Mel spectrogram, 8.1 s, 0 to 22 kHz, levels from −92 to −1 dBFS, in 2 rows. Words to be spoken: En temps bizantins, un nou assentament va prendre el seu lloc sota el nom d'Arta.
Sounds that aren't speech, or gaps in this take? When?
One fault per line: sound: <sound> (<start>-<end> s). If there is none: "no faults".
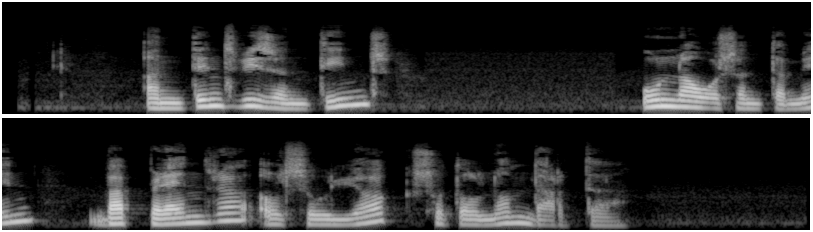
no faults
